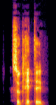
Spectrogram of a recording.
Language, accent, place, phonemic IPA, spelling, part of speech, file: French, France, Lyon, /sə.kʁe.te/, secréter, verb, LL-Q150 (fra)-secréter.wav
- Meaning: To felt (treat with mercury to make felt): to carrot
